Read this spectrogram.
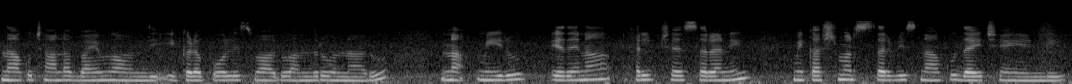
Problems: constant background noise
